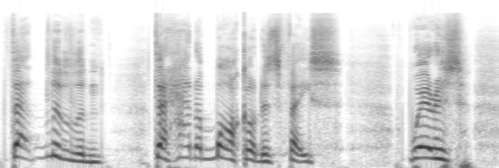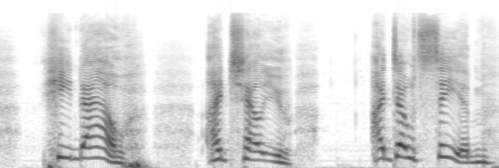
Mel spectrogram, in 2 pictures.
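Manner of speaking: put-on high, far-off fretful boy's voice, well above the narrator; Piggy's whiny voice. Piggy scolding the boys for rushing off, high indignant boy voice.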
